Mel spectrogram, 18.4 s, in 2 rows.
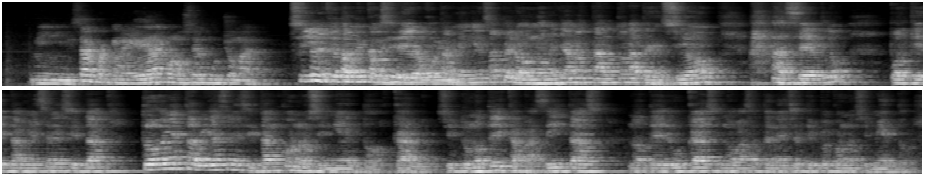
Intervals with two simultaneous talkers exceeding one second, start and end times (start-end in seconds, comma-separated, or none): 3.1-4.6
